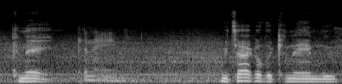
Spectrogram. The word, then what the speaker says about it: Canaan: Canaan Loop Trail. That's how it's pronounced. Can-Nayne.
